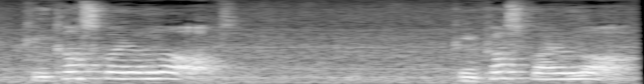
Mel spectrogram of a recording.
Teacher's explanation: So this, in this environment the [t] is elided as it would be 90% of the time, because it's between the two consonants. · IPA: kəŋ ˈkɒs kwaɪt ə ˋlɒt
